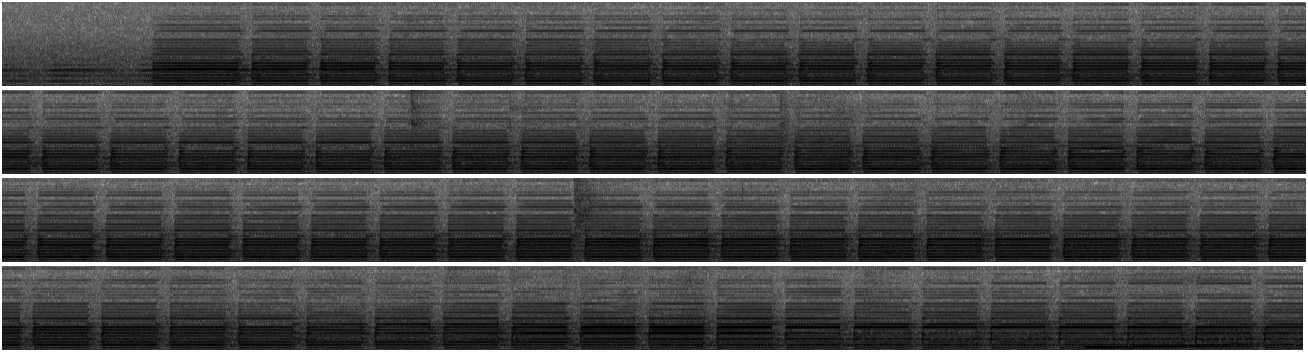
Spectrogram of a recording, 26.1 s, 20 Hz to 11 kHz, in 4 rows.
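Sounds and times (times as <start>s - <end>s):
level crossing bell dinging: 25.0s - 26.0s
rising stepped tone: 25.0s - 26.0s.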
